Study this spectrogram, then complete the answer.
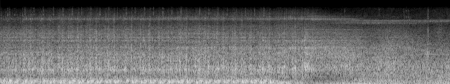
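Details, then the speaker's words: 17-year-old Ducati 1000 DS V-twin, restarted to focus on the exhaust note: deep, loping twin-cylinder thump holding steady at idle, very loud, with no misses or odd knocks; healthy. "karena pas gua nyalain itu semua langsung ngeliatin gitu kan kayak apaan nih dan suaranya keras-keras banget bahkan lebih keras dari noda mantanku"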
